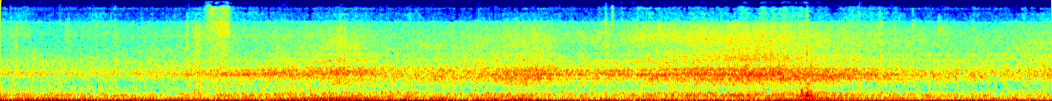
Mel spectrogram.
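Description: Car cabin noise while driving slowly: a steady low rumble of engine and tyres, heard from inside the car.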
